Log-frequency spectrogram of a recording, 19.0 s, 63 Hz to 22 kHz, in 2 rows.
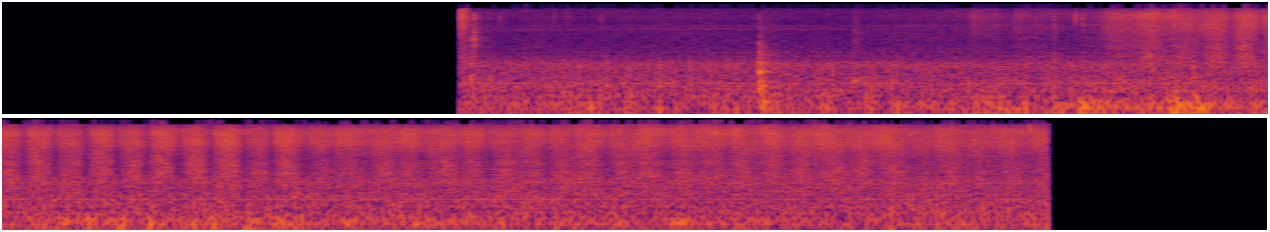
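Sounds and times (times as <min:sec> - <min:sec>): cloth wiping a surface: 0:07.2 - 0:17.4.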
